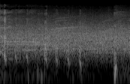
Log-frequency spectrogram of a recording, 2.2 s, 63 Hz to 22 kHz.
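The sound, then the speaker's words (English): A short burst of applause from a live studio audience for a 7-pound weight loss, steady dense clapping from a small group with a few sharper individual claps standing out, sustained at moderate loudness throughout. “That's the applause for your 7 pound weight loss.”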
